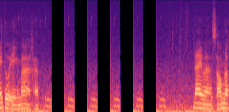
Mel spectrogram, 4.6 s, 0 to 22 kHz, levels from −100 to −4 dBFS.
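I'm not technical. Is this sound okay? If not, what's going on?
No. Stutter with silent gaps, 1.03 to 3.32 s: a 0.19 s snippet repeats five times between 0.26 s silences, likely a stalling player.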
